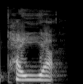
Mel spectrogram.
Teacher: It has a bit less of a puff of air than in English.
